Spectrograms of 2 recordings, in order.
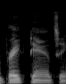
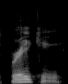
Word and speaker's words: breaking: If you're saying break dancing, it's breaking.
